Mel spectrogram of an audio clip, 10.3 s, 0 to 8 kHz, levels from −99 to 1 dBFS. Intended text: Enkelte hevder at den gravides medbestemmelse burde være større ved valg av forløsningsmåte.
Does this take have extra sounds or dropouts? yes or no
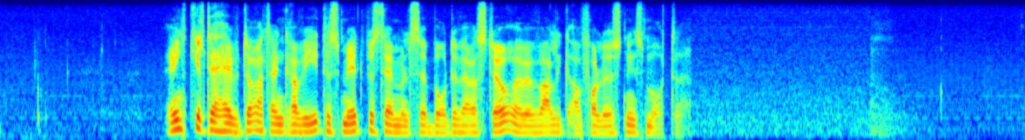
no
